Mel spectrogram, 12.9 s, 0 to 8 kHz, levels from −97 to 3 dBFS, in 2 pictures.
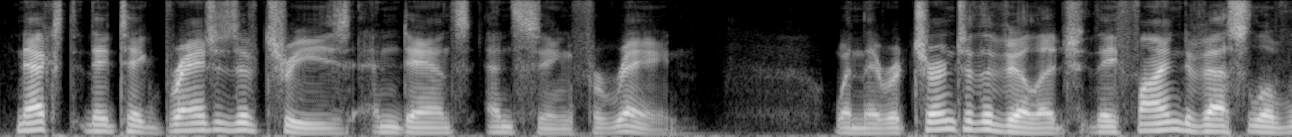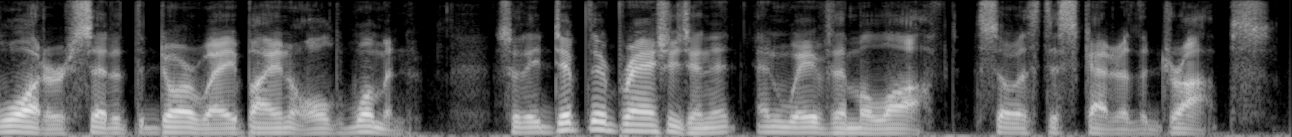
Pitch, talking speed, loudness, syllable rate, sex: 110 Hz, 230 wpm, -20 LUFS, 5.3 syllables/s, male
